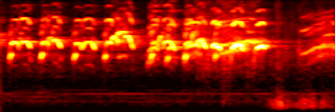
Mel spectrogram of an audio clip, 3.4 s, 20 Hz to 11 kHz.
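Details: Ospreys at their nest on 21 August 2019 during a fish delivery: quick series of bright whistled chirps, clustered and slurred, pausing briefly midway, then a soft low rustle near the end.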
